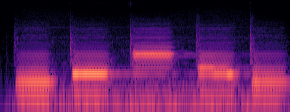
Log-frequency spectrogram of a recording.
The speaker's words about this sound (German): Er schaltet beides zu einem elektrischen Resonanzkreis zusammen. Auf den lässt er dann die sogenannte Sägezahnschwingung des Glimmlampengenerators los.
